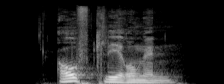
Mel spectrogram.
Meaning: plural of Aufklärung
- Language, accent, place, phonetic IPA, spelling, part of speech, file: German, Germany, Berlin, [ˈaʊ̯fˌklɛːʁʊŋən], Aufklärungen, noun, De-Aufklärungen.ogg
